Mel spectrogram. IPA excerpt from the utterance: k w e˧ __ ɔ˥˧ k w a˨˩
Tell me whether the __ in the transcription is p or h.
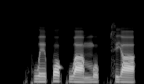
p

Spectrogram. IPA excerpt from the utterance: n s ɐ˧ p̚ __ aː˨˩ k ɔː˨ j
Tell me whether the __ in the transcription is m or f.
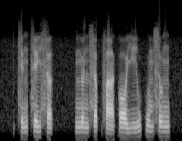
f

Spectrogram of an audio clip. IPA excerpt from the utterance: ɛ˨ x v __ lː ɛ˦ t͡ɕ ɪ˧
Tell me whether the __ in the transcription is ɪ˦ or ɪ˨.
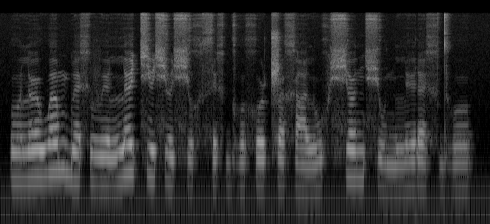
ɪ˨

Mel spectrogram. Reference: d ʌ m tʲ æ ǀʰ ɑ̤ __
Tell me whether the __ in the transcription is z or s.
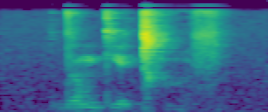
s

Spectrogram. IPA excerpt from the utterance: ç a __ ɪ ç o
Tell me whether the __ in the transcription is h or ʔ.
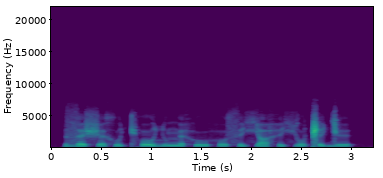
h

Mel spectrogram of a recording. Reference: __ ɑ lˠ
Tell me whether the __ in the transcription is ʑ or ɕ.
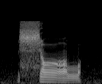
ɕ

